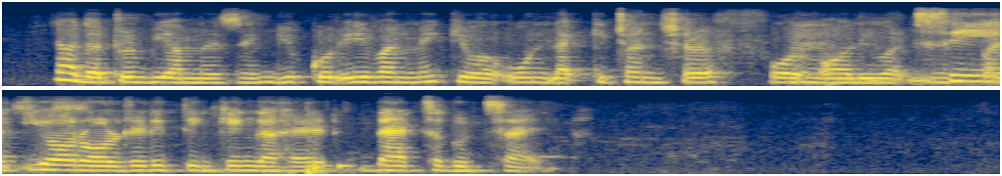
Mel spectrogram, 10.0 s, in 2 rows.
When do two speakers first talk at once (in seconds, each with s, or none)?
3.9 s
